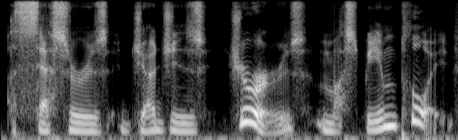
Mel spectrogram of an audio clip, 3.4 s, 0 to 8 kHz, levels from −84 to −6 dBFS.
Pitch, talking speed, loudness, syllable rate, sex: 140 Hz, 105 wpm, -22 LUFS, 3.7 syllables/s, male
